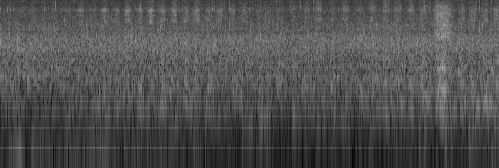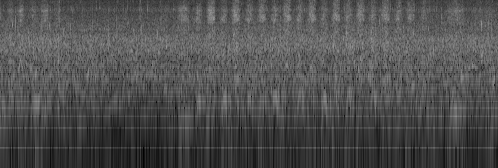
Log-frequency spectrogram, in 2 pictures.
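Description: A knife shaves and scrapes wood in quick short strokes.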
